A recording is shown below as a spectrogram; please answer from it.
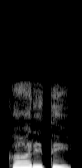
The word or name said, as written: ಕಾರಿತೆ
